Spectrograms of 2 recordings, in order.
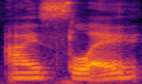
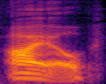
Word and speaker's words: isle: weird word so yes there's an S in the word Isle but it is not pronounced I slay it's pronounced Isle Isle with an A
